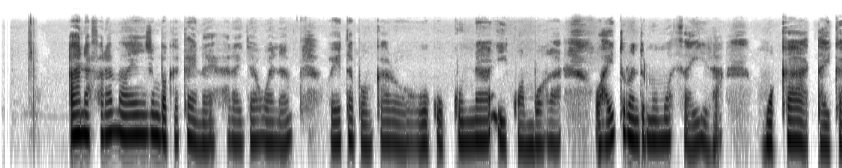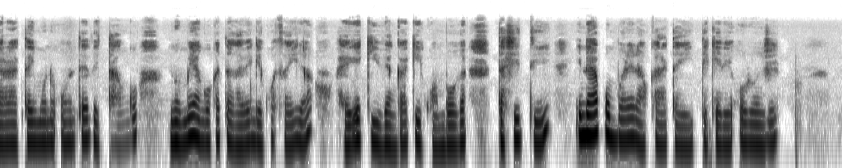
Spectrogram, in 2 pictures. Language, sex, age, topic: Oshiwambo, female, 25-35, agriculture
